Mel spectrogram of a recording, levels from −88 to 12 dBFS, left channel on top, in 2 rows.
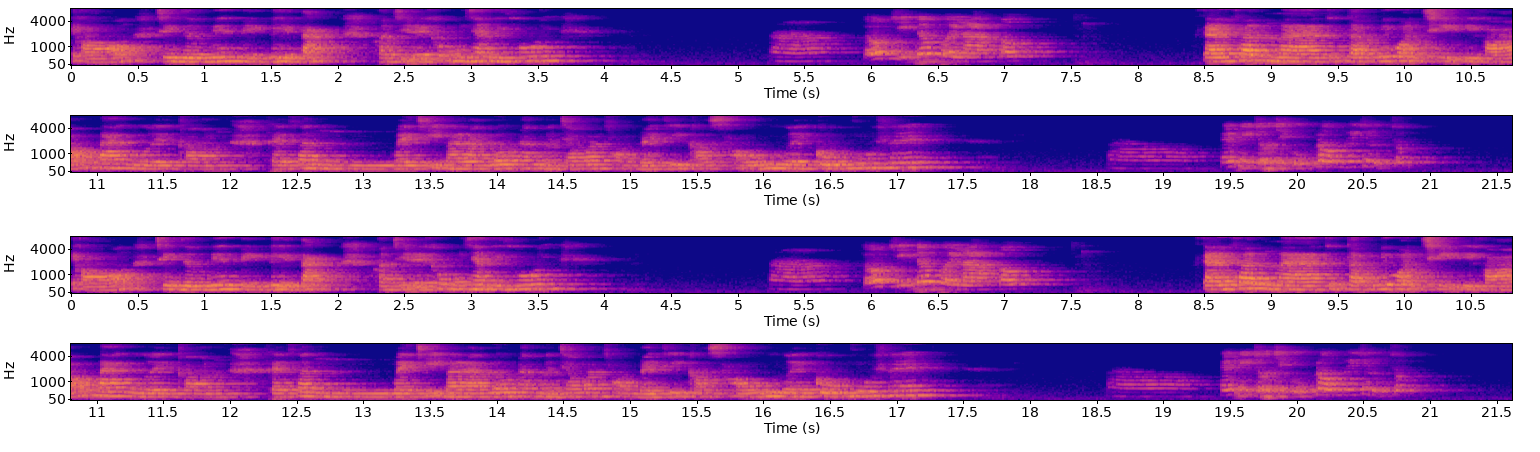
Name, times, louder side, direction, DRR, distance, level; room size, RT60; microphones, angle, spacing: voice 1, 0.0-3.6 8.5-17.2 19.7-19.8, equal, 65° right, -4 dB, 1.1 m, -22 dB
voice 2, 5.2-5.7 5.9-7.1 18.6-19.2 19.4-20.8, right 1 dB, 40° right, -6 dB, 0.5 m, -28 dB
2.7 x 2.6 x 3.2 m, 0.81 s
head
